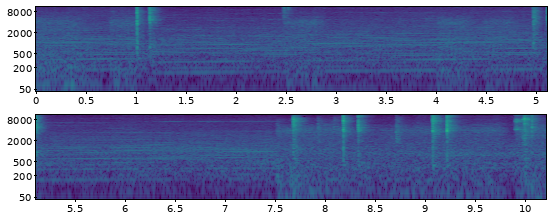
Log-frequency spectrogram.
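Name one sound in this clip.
A racing car engine roars steadily, its pitch climbing and dropping with the gear changes.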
